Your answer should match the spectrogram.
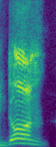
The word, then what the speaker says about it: Dan: with dan or dawn in hebrew the pronunciation of the name dan can also be dawn so it's a dialectical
